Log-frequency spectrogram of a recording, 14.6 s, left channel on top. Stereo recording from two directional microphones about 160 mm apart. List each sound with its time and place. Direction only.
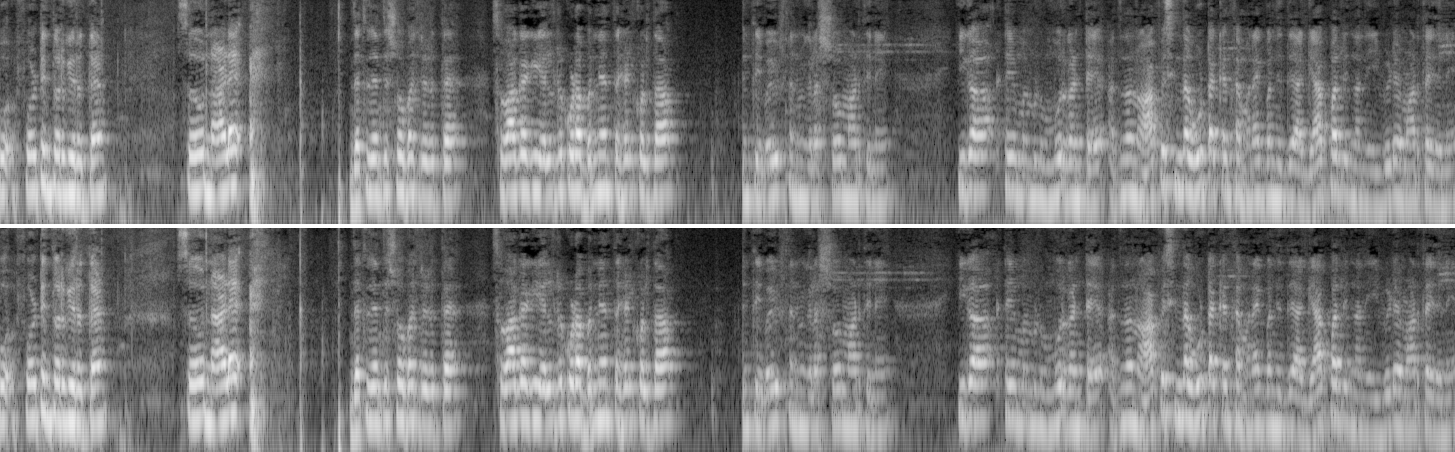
0.0 s speech: centre (ahead or behind)
7.5 s speech: 15° left (ahead or behind)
